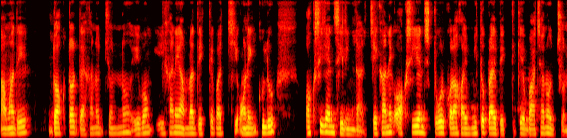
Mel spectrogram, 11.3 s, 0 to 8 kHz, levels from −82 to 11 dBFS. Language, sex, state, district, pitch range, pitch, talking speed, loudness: Bengali, male, West Bengal, Dakshin Dinajpur, 110-130 Hz, 115 Hz, 120 wpm, -20 LUFS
